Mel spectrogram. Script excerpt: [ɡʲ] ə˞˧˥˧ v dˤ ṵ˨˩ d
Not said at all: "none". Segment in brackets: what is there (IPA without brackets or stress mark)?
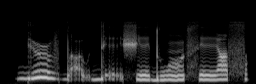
ɡʲ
